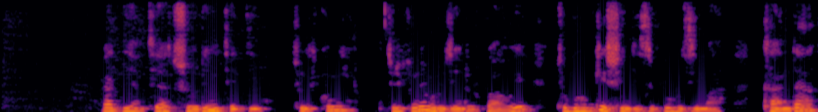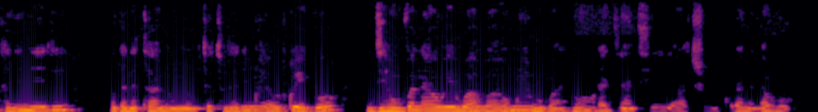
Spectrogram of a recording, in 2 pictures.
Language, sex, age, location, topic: Kinyarwanda, female, 18-24, Huye, finance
